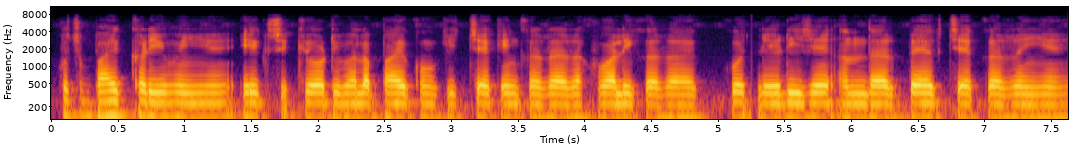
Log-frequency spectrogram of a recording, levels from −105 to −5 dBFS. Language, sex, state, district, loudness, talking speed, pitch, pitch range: Hindi, male, Uttar Pradesh, Etah, -21 LUFS, 205 wpm, 115 Hz, 110-115 Hz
